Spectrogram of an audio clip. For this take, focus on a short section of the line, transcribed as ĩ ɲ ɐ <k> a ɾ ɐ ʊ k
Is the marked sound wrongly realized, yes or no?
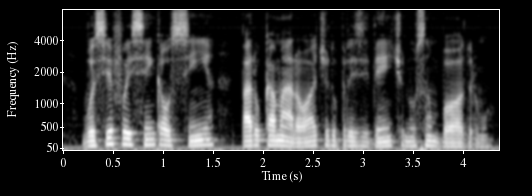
yes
